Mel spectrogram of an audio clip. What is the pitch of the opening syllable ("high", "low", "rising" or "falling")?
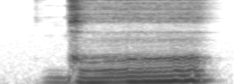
rising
